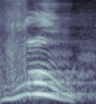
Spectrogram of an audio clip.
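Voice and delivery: sudden high "boom" of a car; imitated zoom. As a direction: shoot it out like a car zipping past. Imitates car darting over suddenly.

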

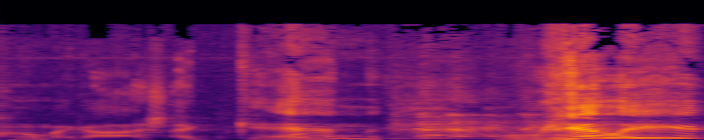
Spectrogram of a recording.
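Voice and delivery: incredulous, half-laughing groan rising to a high squeak on Really; exasperated eye-roll. Retold or imitated. Reading the Israelites' story, rolling his eyes in exasperation. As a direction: roll your eyes at them, laughing in disbelief. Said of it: "just rolling my eyes going".

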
